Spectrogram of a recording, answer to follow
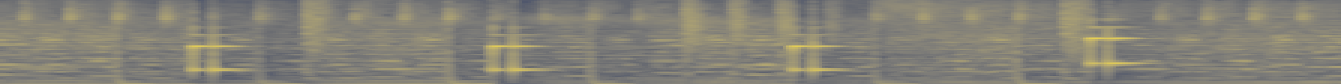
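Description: Workout interval timer beeping four times, a second apart, over background music: three equal beeps for the last seconds of the rest countdown, then a higher-pitched fourth beep signalling the start of the next exercise.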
